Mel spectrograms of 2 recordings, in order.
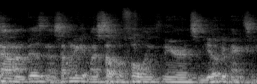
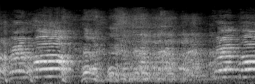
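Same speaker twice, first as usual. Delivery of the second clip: very high, loud calling for a lost dog; 7 dB louder, slower than usual. Pretend. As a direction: holler across the neighbourhood. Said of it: "be like".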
